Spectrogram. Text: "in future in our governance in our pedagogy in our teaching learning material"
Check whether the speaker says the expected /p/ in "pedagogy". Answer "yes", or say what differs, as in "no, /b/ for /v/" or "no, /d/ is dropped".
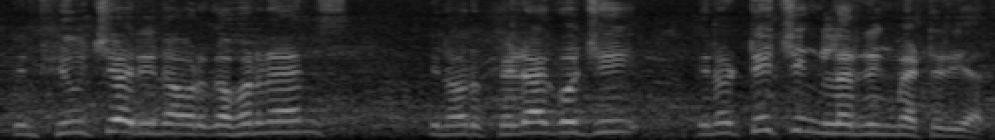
yes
